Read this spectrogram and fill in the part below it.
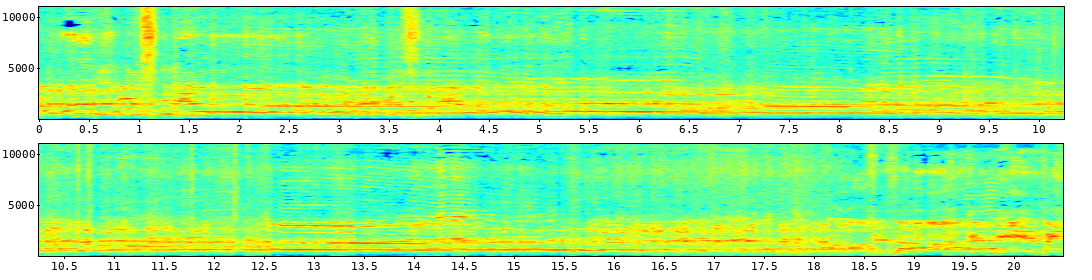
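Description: A man chants a lament loudly through a microphone, with echo.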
